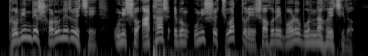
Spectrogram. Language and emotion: Bengali, neutral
